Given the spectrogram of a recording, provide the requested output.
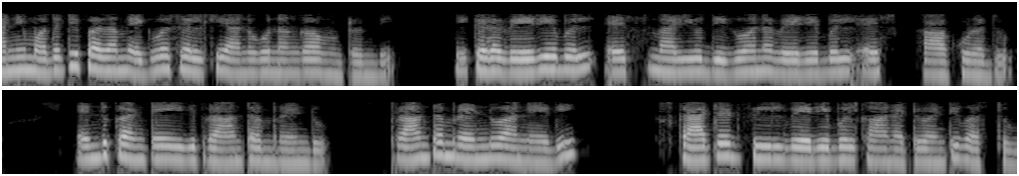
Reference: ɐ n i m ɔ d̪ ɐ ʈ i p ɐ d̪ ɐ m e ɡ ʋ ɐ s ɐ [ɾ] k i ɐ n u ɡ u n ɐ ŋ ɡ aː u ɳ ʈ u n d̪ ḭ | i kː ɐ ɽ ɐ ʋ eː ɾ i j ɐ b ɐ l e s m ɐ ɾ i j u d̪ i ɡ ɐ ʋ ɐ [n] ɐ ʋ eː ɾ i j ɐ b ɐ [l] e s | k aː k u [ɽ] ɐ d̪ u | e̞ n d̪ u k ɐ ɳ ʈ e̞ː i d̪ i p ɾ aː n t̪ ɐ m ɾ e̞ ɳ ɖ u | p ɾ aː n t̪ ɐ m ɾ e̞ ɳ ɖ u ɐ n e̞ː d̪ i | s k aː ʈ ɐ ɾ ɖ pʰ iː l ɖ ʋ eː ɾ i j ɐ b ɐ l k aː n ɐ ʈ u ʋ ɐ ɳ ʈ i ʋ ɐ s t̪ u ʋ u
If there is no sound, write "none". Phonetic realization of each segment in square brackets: l, n, l, ɽ

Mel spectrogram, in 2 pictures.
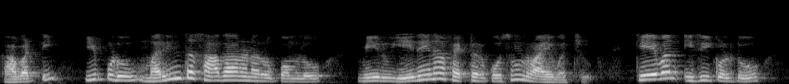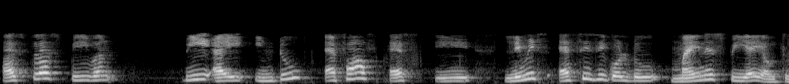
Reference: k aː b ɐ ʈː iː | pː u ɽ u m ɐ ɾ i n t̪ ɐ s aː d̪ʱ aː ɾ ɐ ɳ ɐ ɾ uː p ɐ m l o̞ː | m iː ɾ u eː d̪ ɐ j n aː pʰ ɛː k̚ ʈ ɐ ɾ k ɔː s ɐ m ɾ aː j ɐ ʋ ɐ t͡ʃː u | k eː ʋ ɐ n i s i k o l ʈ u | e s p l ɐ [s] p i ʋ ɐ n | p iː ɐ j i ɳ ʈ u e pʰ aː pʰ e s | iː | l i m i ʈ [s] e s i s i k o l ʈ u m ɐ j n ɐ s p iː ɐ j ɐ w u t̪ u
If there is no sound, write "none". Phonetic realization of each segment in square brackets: s, s

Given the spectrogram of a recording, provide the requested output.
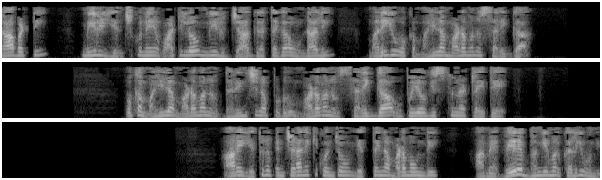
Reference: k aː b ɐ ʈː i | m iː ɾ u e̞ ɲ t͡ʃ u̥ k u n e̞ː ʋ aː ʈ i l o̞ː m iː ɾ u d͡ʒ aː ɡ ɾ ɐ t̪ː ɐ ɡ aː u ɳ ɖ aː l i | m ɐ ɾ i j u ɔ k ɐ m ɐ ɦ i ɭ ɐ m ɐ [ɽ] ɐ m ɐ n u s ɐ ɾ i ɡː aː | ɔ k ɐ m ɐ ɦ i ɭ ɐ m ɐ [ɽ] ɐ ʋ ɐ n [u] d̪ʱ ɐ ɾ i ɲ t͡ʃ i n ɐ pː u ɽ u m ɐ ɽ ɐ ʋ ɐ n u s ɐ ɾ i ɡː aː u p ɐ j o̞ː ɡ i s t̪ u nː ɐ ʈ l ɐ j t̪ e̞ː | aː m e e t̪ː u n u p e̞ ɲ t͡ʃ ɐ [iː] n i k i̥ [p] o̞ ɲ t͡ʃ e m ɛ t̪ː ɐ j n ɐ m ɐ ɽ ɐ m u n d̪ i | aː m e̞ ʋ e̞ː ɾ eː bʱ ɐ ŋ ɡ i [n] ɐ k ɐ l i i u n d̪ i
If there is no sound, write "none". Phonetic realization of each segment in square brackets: ɽ, ɽ, u, aː, k, m

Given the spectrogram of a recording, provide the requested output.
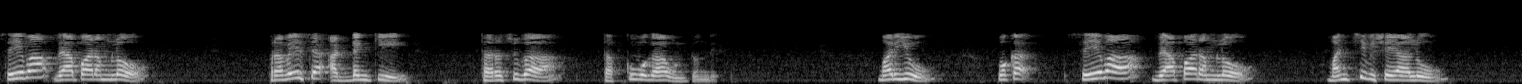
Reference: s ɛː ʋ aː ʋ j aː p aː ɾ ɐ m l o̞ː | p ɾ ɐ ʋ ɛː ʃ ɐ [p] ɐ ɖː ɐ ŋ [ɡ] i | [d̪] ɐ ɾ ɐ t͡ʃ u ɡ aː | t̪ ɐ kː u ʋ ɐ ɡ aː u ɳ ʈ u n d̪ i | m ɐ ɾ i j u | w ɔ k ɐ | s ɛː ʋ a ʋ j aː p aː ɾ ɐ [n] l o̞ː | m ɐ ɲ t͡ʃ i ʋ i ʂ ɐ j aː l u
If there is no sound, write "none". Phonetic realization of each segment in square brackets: ʔ, k, t̪, m

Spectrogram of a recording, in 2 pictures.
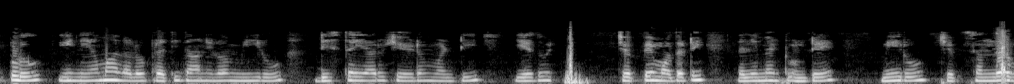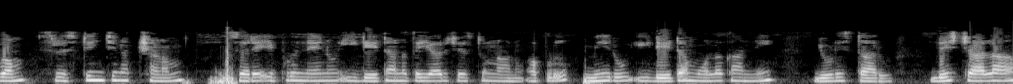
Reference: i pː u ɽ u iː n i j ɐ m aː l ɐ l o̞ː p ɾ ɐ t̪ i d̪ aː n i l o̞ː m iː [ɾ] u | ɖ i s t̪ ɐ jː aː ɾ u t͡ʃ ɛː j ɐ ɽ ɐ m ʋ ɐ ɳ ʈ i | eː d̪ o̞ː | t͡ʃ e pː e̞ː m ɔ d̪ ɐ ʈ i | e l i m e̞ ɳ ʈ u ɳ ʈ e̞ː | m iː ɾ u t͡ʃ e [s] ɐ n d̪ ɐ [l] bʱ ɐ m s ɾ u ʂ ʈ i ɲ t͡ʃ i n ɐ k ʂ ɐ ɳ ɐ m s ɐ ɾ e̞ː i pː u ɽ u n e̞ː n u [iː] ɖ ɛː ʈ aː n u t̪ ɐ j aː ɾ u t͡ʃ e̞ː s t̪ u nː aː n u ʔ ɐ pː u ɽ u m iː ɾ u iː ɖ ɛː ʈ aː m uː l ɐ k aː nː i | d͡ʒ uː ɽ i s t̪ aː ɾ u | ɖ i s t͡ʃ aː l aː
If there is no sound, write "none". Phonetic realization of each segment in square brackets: ɾ, s, ɾ, iː

